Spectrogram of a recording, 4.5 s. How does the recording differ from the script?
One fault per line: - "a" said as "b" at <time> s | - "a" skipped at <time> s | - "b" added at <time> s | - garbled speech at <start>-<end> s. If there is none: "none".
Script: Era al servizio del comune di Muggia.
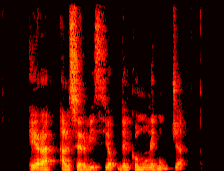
- "di" skipped at 3.1 s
